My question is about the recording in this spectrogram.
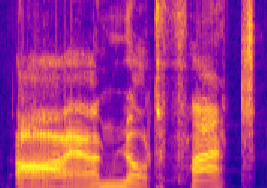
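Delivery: loud, slow offended giant; shouted. A narrator's reading. Giant shouting at the taunting prisoners, slow and loud. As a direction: bellow back indignantly. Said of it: "shouted Galapas".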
